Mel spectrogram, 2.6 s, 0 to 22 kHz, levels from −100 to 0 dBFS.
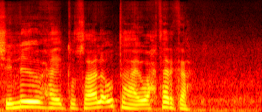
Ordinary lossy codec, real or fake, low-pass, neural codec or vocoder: none; fake; none; codec, 44.1 kHz, 7.8 kbps, Pupu-Codec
